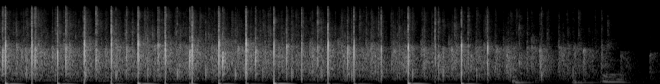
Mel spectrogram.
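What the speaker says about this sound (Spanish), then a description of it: "un aplauso para los organizadores" An indoor audience applauds the organizers of a gathering: dense, close clapping with sharp individual claps, fading out over several seconds.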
